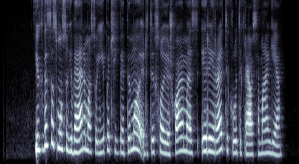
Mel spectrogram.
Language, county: Lithuanian, Klaipėda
